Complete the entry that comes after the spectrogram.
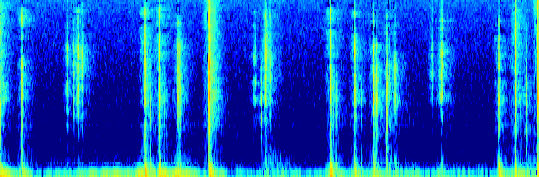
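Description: Fast, crisp tapping on cardboard packaging, with short dry clicks that cut off almost at once over a low background rumble. The taps come in uneven bursts, some louder and sharper than others, with a bright crackling edge.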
